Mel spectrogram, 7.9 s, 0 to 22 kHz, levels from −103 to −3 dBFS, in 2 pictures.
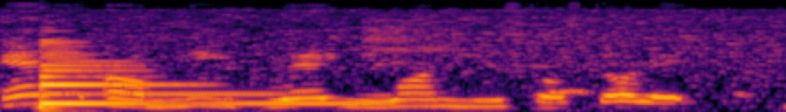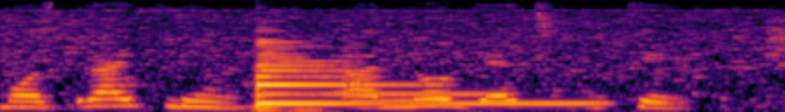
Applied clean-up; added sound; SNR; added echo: classical method Wiener filter.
